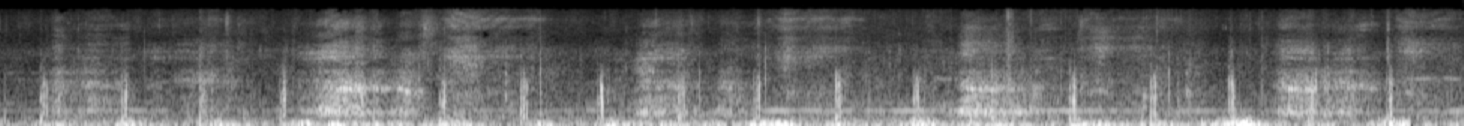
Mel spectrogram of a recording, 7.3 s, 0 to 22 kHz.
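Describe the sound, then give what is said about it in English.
Heavy mouth breathing from a runner at a light jog in Prospect Park, with quiet panting breaths over a steady, regular patter of footfalls. “I was doing heavy mouth breathing after only 4 minutes of what could best be described as a light jog.”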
